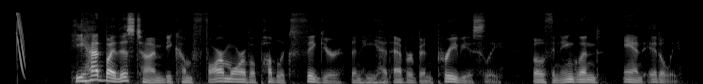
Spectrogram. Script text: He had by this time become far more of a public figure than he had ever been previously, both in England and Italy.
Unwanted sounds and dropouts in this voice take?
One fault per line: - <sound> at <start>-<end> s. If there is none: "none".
- chirp at 0.2-0.3 s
